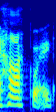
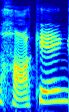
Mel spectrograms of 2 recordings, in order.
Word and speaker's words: Hawkwing: Okay, Hawkwing. I always call him Hawking, and that's not correct.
